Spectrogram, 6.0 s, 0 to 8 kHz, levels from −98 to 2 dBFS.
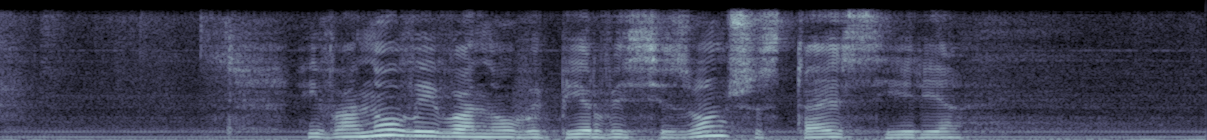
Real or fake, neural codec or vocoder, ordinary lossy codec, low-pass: real; none; none; 7.2 kHz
